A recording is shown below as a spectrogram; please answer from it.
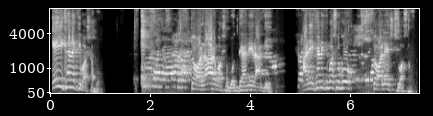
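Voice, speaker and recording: A man's voice: sits high, big pitch swings, roomy sound, over a noisy crowd. A male English teacher, teaching grammar in a classroom style, stretching key words and quizzing pupils. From Bengal. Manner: drawn-out, sing-song stretching of key words, asks pupils questions. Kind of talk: classroom lesson explaining grammar.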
